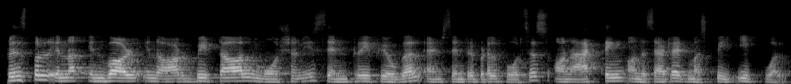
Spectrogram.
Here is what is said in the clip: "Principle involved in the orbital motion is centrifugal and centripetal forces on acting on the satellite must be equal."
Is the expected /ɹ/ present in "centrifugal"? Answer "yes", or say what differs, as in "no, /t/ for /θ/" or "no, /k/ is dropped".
yes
